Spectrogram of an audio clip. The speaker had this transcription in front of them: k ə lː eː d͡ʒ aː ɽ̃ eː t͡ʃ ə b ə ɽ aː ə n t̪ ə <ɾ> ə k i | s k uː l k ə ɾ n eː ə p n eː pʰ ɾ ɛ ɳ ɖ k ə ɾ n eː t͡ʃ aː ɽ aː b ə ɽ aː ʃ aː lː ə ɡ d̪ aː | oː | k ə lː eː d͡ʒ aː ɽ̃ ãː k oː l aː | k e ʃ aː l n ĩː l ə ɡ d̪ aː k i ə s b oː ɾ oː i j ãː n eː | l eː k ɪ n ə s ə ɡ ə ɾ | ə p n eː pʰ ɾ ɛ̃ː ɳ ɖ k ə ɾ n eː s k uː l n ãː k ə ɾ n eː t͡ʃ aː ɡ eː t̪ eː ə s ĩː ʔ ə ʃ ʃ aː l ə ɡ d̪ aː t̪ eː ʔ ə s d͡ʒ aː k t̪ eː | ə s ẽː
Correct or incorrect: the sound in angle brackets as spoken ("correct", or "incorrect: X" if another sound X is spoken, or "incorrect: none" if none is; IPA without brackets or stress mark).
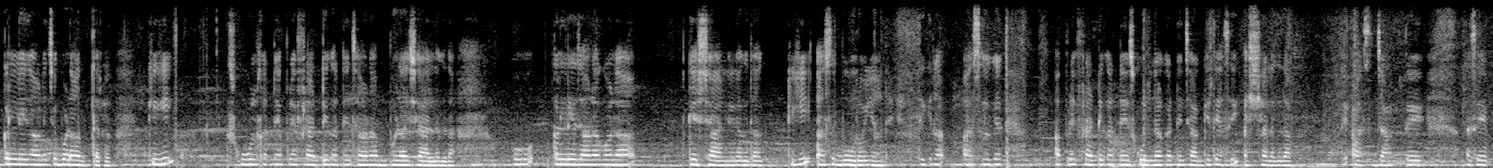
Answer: correct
